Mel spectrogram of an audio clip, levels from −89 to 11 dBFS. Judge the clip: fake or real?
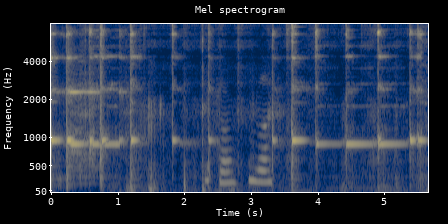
fake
